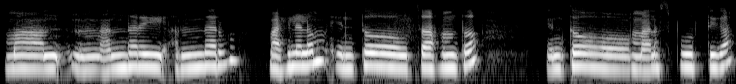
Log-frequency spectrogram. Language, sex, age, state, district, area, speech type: Telugu, female, 30-45, Telangana, Warangal, rural, spontaneous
